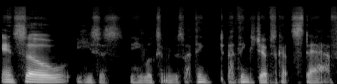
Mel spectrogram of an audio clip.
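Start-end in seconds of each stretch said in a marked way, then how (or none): 1.9-3.4 soft, hushed, secretive whisper. Retelling a student saying a gym member has staph: imitating someone whispering. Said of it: "whispering because we don't".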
